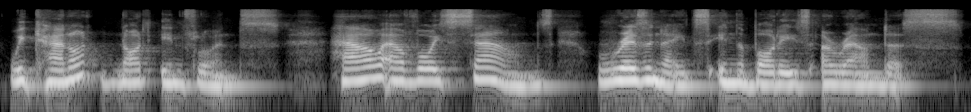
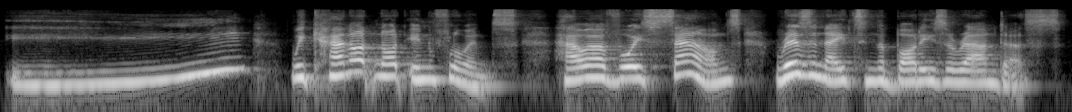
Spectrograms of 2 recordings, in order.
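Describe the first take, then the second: First: It is spoken in a low, deep register. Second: It is spoken in a brighter, higher register. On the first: "the lower range" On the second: "the middle register of our voice, which is where the brightness and the highlight is"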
